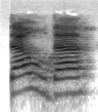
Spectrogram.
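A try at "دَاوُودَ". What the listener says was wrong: না, এটা দেখো, দালের উপরে আছে ফাথা, তারপরে খালি আলিফ। তো এখানে একটা মাদ হবে, মানে টেনে পড়তে হবে। দে, এরপরে ওয়াও, এরপরে উল্টা দম্মা।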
